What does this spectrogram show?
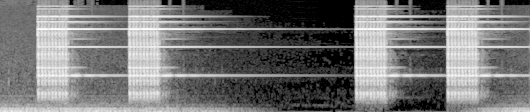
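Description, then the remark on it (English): A telephone rings loudly in two double bursts, a bright, metallic ring-ring, a pause, then ring-ring again, over a faint low hum that drops away between rings. “Let's face it, picking up the phone one day or one early morning in October and hearing a voice with a Swedish accent assuring you that the Nobel Committee had not, in fact, misdialed, well, that would certainly be music to a scientist's ears.”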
